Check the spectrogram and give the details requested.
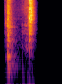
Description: button sound

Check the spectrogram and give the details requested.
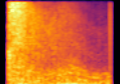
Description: vine boom sound distorted

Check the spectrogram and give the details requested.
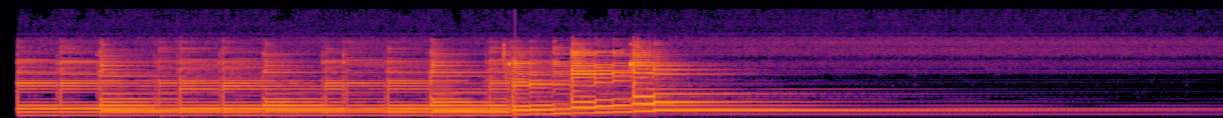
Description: beautiful riff

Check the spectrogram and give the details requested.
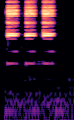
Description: lockon alert; gta

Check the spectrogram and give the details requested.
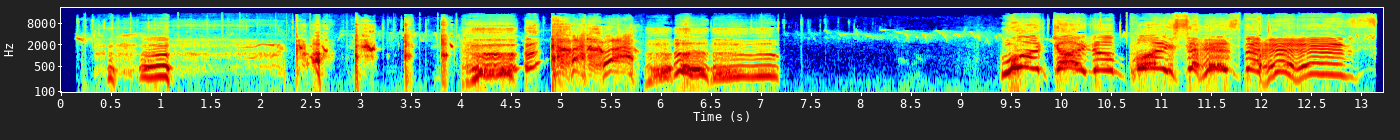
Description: coughing

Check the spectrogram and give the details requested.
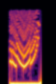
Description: cry; starfy

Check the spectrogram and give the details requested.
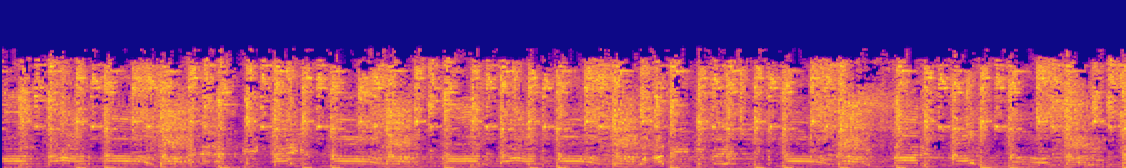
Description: arabic egyptian song; mezdeke

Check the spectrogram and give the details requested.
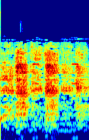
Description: respiration

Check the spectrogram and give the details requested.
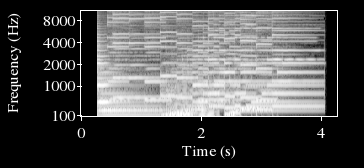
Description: samsung startup

